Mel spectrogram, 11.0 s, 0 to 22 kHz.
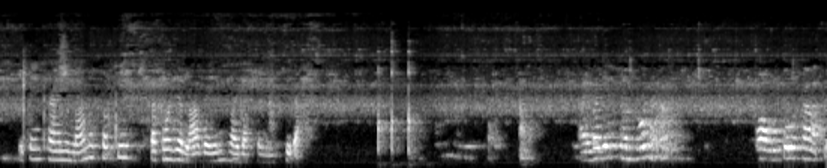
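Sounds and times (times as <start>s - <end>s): meat frying hiss: 0.0s - 11.0s
plastic spoon knocking metal pot: 5.0s - 5.7s.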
